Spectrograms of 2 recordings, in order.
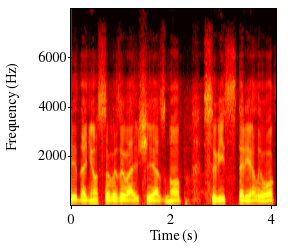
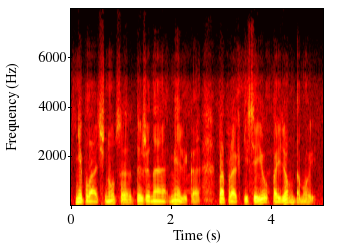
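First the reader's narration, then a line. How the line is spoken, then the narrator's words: Fairly calm. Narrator (Russian): Вардан довольно спокойно сказал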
